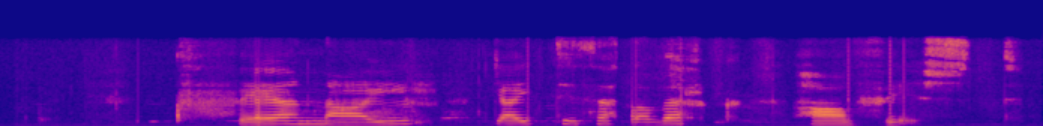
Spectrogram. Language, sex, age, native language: Icelandic, female, 9, Icelandic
